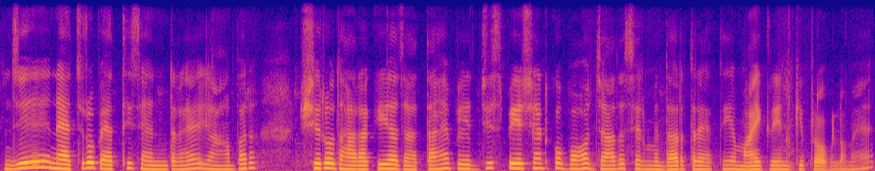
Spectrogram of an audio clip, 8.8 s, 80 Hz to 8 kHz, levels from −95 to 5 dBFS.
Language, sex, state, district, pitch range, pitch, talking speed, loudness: Hindi, female, Haryana, Rohtak, 180-225 Hz, 200 Hz, 170 wpm, -16 LUFS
